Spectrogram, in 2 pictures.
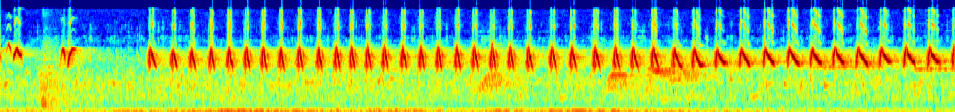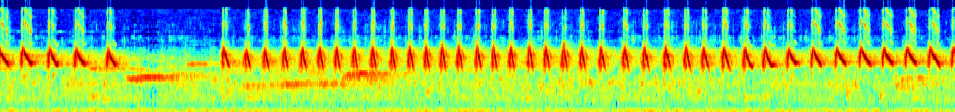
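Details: Training material for caged white-rumped shamas: an intense, buzzy rapid-fire trill of strong high notes delivered for several seconds, one short break, then resumed at the same fast pace.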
